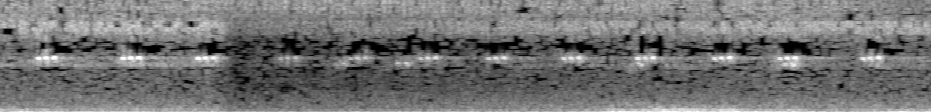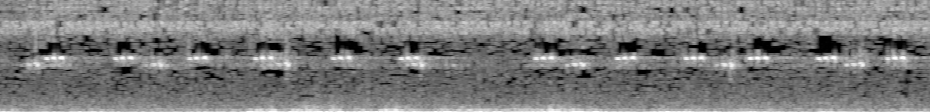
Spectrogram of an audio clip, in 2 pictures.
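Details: Summertime countryside crickets near a golden wheat field, rapid high chirps from more than one insect, overlapping and uneven, with gusts of breeze swelling in the low range.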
